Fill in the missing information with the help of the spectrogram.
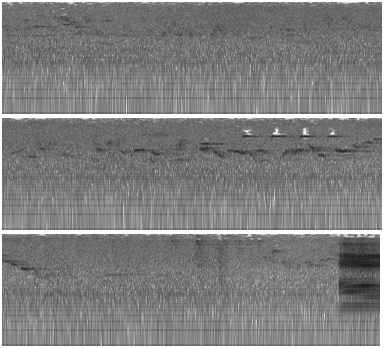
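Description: Steady outdoor background noise with faint bird chirps in the middle. Near the end a loud, high-pitched voice cries out.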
